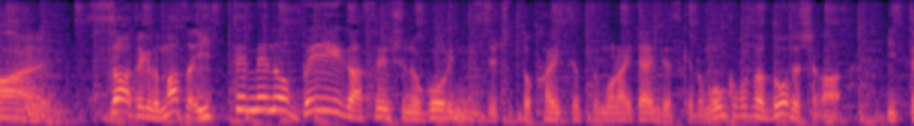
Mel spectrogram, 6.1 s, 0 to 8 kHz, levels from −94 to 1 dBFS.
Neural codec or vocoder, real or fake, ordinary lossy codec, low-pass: none; real; none; none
